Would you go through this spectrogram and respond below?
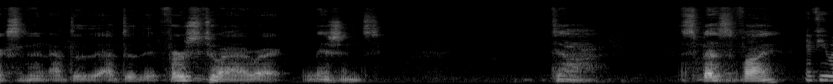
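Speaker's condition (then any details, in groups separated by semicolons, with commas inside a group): Brain injury; car accident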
